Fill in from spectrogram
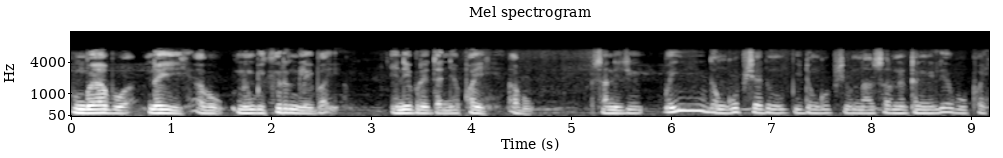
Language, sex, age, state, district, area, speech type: Bodo, male, 45-60, Assam, Baksa, urban, spontaneous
